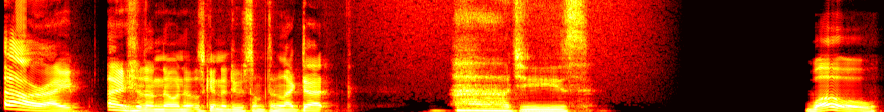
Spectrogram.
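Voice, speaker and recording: A man hosting a casual let's-play, reacting out loud to the game and chatting to his viewers. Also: medium pitch, expressive, slow pace, long pauses. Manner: reactive, interjecting, talking to viewers. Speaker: gaming YouTuber host. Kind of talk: casual let's-play commentary, reading game text aloud.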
